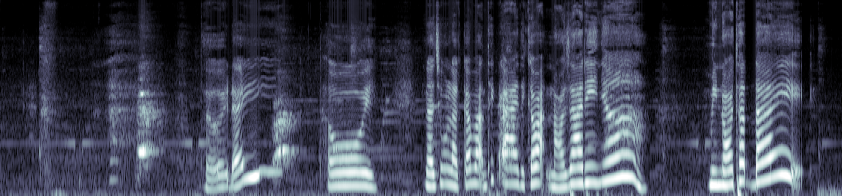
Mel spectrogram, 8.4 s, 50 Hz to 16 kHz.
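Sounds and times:
household dog barking downstairs: 1.4s - 1.7s, 2.7s - 3.0s
speech: 2.0s - 8.2s.

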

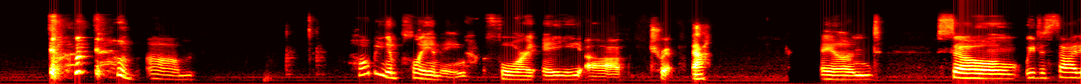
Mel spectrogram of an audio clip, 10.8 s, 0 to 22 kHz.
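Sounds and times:
person coughing: 0.5s - 1.4s
speech: 1.2s - 2.0s, 3.6s - 7.2s, 8.2s - 10.8s.

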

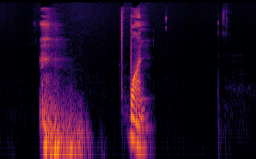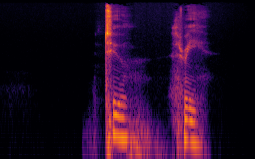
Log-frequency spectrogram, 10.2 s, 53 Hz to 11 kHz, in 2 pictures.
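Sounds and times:
deep exhale after holding breath: 0.8s - 1.9s, 6.9s - 8.8s
speech: 2.6s - 3.0s, 7.4s - 7.8s, 8.8s - 9.2s.

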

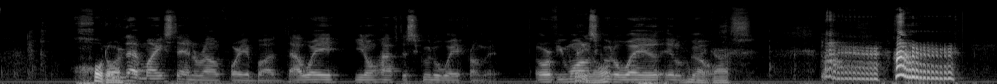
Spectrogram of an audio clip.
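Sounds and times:
speech: 0.9s - 7.6s, 8.2s - 9.7s
person imitating a small dog growling: 8.2s - 9.6s.

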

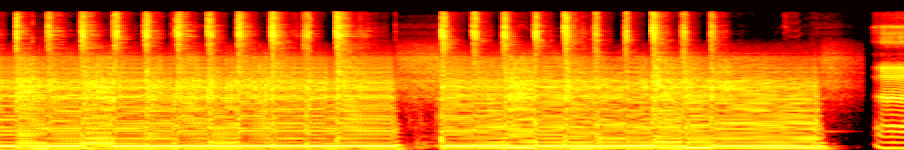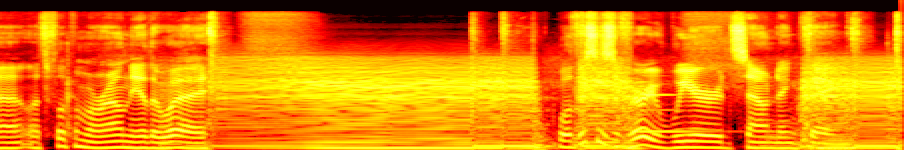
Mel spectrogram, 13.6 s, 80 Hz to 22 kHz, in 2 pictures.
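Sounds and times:
distorted electric guitar strumming chords through a distortion pedal: 0.0s - 6.5s, 7.3s - 13.5s
speech: 7.2s - 9.5s, 11.0s - 13.5s.

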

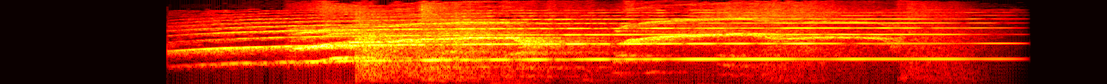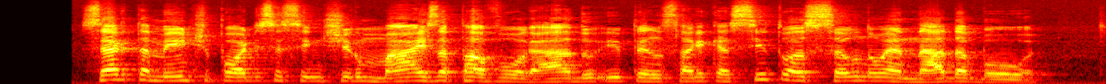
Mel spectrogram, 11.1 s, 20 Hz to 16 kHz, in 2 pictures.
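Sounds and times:
emergency siren wailing: 0.8s - 5.2s
speech: 6.0s - 10.8s.

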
